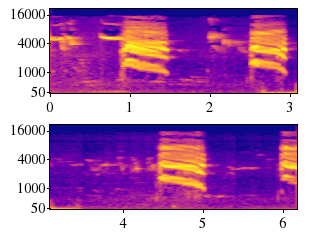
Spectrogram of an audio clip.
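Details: Indian parrot uttering long, drawn-out harsh squawks about every one and a half seconds, each sliding downward, with a faint low rumble under one call.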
